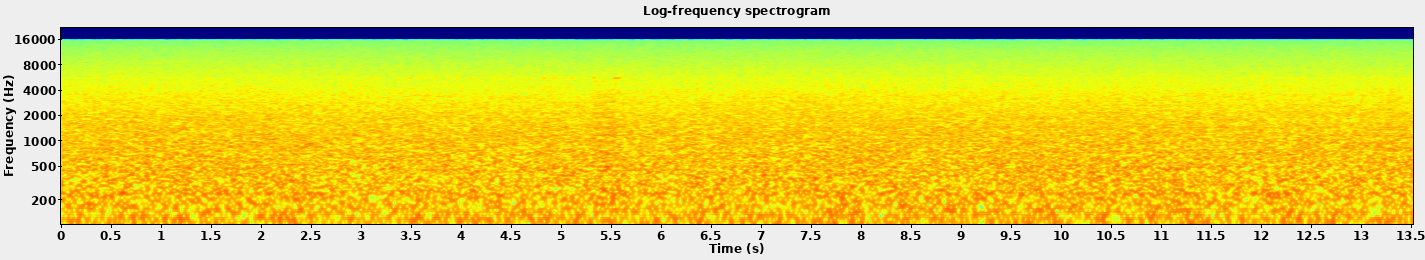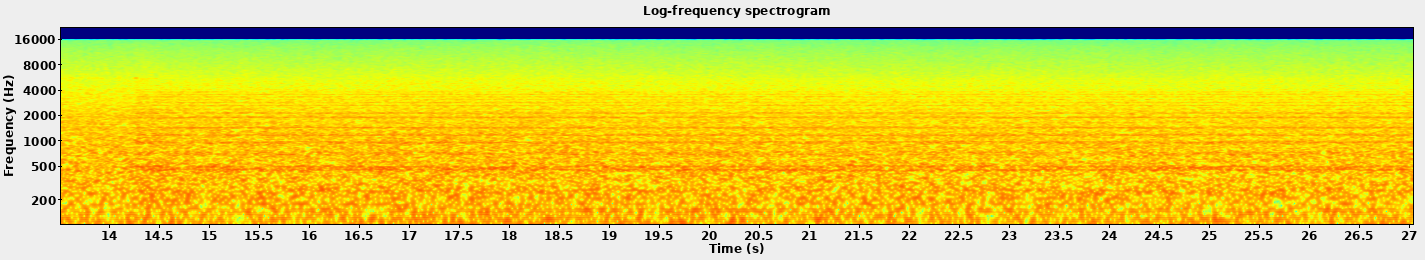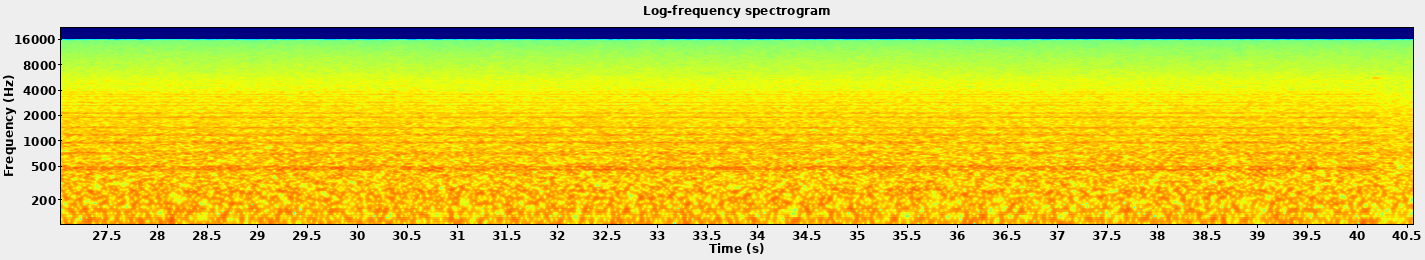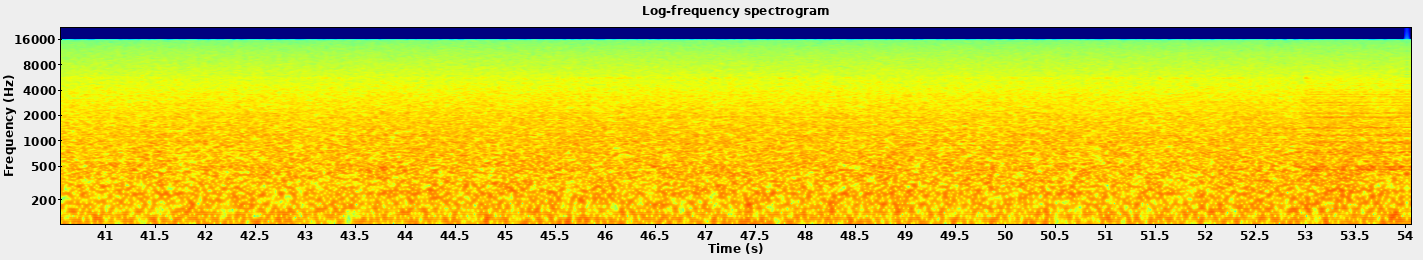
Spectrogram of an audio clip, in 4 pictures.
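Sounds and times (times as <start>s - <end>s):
loud steady hiss: 0.0s - 54.0s
multi-tone whine: 0.0s - 54.0s.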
